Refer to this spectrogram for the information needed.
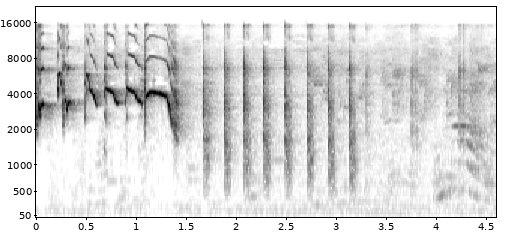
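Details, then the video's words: Myna call recording meant to provoke mynas into calling: shrill, wavering whistled phrases, then a steady run of about ten harsh clicking chacks, then quiet squeaky notes. "sekali pencet langsung cerewet terapi jalak macet"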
